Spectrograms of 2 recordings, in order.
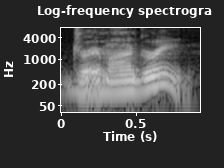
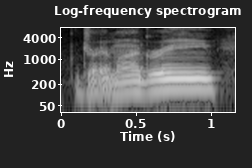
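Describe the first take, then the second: No difference in how they are said.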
